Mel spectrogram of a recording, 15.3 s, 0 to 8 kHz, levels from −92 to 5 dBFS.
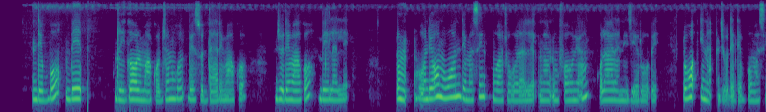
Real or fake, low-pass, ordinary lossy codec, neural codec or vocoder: real; 7.2 kHz; Opus, 24 kbps; none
